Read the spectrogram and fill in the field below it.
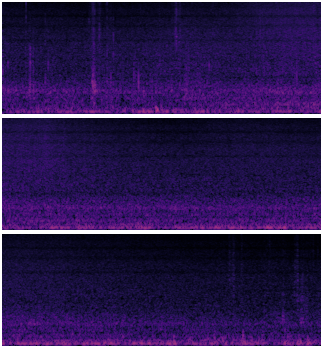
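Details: Steady outdoor rushing noise with faint rustles and distant vehicle rumble, no animal voices.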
